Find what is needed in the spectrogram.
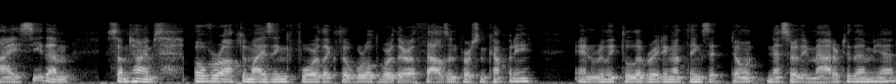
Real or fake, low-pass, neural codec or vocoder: real; 7.2 kHz; none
